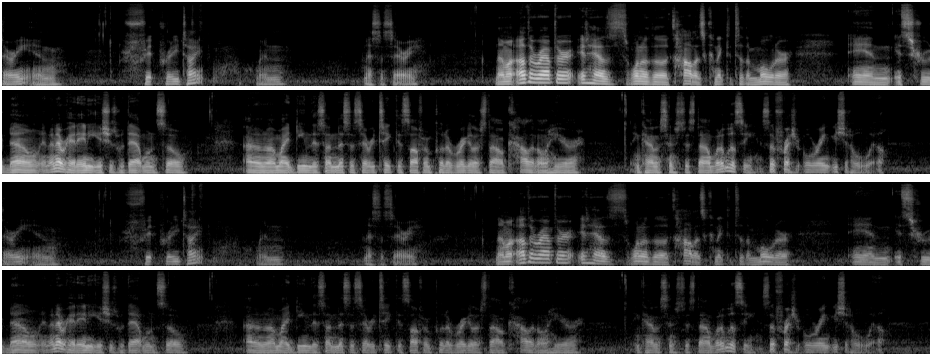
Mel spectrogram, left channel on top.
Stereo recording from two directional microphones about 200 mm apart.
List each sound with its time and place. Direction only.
0.0 s speech: 50° left (ahead or behind)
